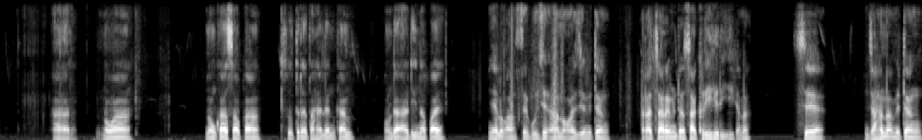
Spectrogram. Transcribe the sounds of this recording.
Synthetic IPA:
aɾ | nɔwa | nɔŋkasapʰa | sut̪ɾɛt̪aɦãlɛnkʰan | ɔnɖaʔəɖinapaj | ɲɛlɔ̰ʔasɛbud͡ʒʱɛʔanɔʔajd͡ʒɛmiʈaŋ | ɾat͡ʃaɾɛmiʈaŋsakʰɽiɦiɾiʔikana | sɛ | d͡ʒaɦanaʔmiʈaŋ

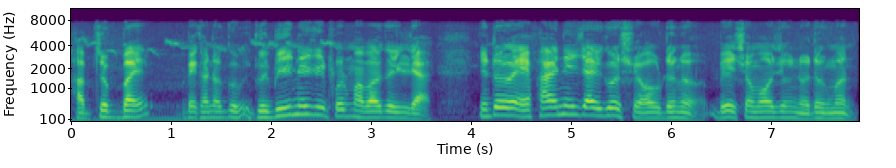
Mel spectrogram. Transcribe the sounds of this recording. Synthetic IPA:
hab̚zɯp̚bajbekʰanɯɡɡɯbinɯzipʰɯɾmaβaɡɯila̰ | kintuepʰajnizajɡɯsuawdɯŋɯ̰besɔmawzɯŋnɯdɯŋman

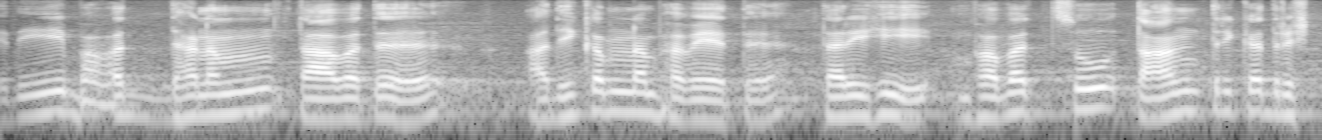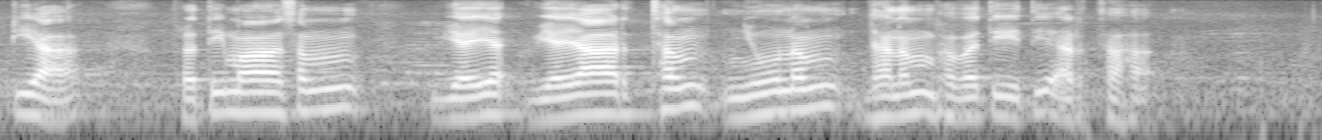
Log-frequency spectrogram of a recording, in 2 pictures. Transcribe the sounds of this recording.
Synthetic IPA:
ɐd̪ibʱɐʋɐt̪̚d̪ʱɐnɐmt̪aːʋɐt̪ | ɐd̪ʱikɐmnɐbʱɐʋeːt̪ːɐɾiɦibʱɐʋɐt̪sut̪aːnt̪ɾikɐd̪ɾɪʂʈjaː | pɾɐt̪imaːsɐm | jɐjʋjɐjaːɾt̪ʰɐmnjuːnɐmd̪ʱɐnɐmbʱɐʋɐt̪iːt̪iɐɾt̪ʰɐɦɐ̰̆

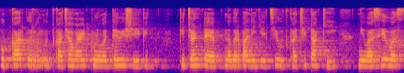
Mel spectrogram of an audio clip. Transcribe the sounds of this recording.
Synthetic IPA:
kup̚kaɾkəɾuːnut̪kat͡ɕjaʋaiʈɡuɳʋət̪ːeʋiɕi | kit͡ɕəɳʈɛp̚nəɡəɾpaliket͡ɕiːut̪kat͡ɕiːʈakiːniʋasiːʋəs

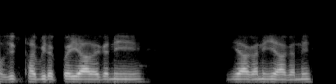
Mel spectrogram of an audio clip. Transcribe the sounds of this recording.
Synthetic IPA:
ɦɐwzik̚tʰabiɾɐk̚pajaɾaɡɐni | jaɡɐnijaɡɐni

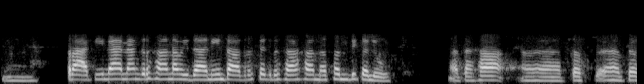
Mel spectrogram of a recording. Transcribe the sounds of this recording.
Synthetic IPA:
pɾaːt̪iːnaːnaːŋɡɾɨɦaːɳɐʋid̪ʱaːniːnt̪aːd̪ɾɐʃɐɡɾɨɦaːɦɐnɐsɐnd̪ikɐlu | ɐt̪ɐɦɐ | t̪ɐst̪ɐ

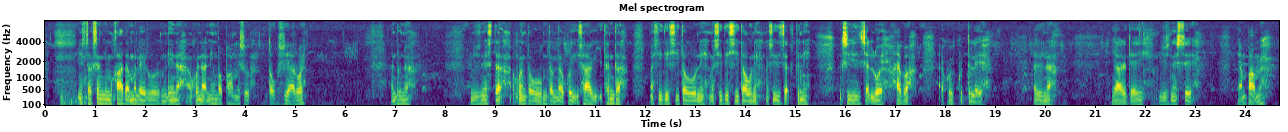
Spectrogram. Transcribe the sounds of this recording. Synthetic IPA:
instɾak̚sɐnɡimɐkʰadɐːmɐlɐjɾumdinɐːkʰojnɐːniŋbɐpʰamːɐsutawbusujaɾɔj | ɐdunɐ | biznesdɐɐ̰kʰojntawumtʰɐmdɐːkʰojisaɡḭtʰɐndɐŋɐsidisitʰawuniŋɐsidisitawniŋɐsidit͡ʃɐt̚kiniŋɐsit͡ʃɐt̚lɔjhajbɐɐ̰kʰojkʰut̚dɐlɐje | ɐdunɐ | jaɾdiɐjbiznesːe | jampame

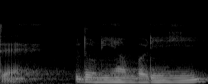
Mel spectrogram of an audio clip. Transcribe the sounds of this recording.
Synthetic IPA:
t̪ḛː | d̪ʊnɪjãːbəɽiːɦiː

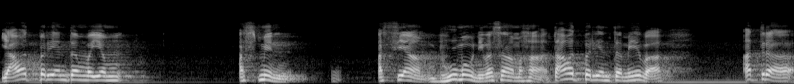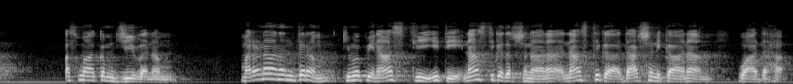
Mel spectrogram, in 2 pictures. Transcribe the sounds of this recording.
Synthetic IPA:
jaːʋɐt̪̚pɐɾjɐnt̪ɐmʋɐjɐm | ɐsmin | ɐsjaːmbʱuːmɐʋniʋɐsaːmɐɦɐ̰t̪aːʋɐt̪̚pɐɾjɐnt̪ɐmeːʋɐ | ɐ̰t̪ɾɐ | ɐsmaːkɐmd͡ʒiːʋɐnɐmː | ɐɾɐɳaːnɐnt̪ɐɾɐmkimɐpinaːst̪ʰiːt̪inaːst̪ikɐd̪ɐɾʃɐnaːnɐ̰naːst̪ikɐd̪aːɾʃɐnikaːnaːmʋaːd̪ɐɦɐ̰

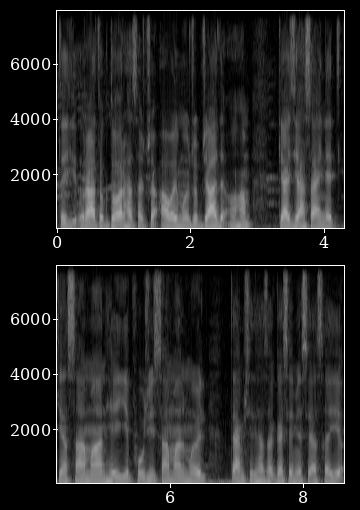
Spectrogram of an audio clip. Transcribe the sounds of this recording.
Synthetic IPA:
t̪ɨɾaːt̪ukd̪oːɾɦɐsɐt͡ʃʰuʔɐʋɐjmɐd͡ʒubd͡ʒaːd̪ɨʔɐɦɐm | kʲaːd͡ʒihɐsaːinɐt̪ʲkʲẽsaːmaːnɦeːjipʰuːd͡ʒisaːmaːnməːlʲt̪ɐɐmsʰit̪ʲhɐs̬ɐɡɐsʲɐmisiɐsɐji

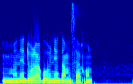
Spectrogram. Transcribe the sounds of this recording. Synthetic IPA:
manɛdɔɹabɔɹnɛɡamsakʰɔ̰n

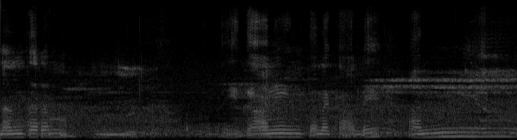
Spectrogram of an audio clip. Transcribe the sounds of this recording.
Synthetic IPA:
nɐnt̪ɐɾɐm | eːɡ̪aːniːnt̪ɐnɐka̰ːleɐnːɐ

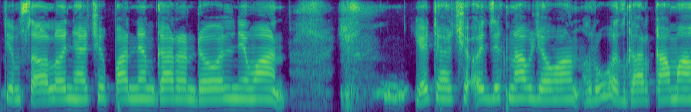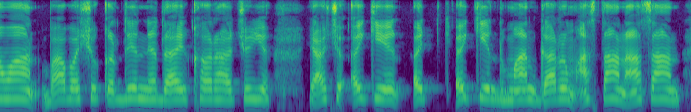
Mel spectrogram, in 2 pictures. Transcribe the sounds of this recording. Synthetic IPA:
t̪imsɐːlɐːnʲɦat͡ʃʰipanːɐnɡaɾɐnɖəːlniʋaːn | jɐt̪ʲɦat͡ʃʰiʔəd̪ikʰnaːwd͡ʒɐʋaːnɾoːɐzɡaɾkamaːʋaːnbaːbaʃukɾd̪inːid̪aːjikʰəɾɦat͡ʃʰujijaːt͡ʃʰiʔəkʲiətʲəkind̪maːnɡɐɾɨma̰st̪aːnaːsaːn

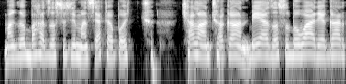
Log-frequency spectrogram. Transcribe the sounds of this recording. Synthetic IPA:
mɐɡɐɾbɐɦɐzɐsisimɐnsʲɐʈʰɐpɐt͡ʃʰt͡ʃʰɐlãːnt͡ʃʰwɐkaːnbejazɐsɨbɐwaːɾjaɡɐɾ

